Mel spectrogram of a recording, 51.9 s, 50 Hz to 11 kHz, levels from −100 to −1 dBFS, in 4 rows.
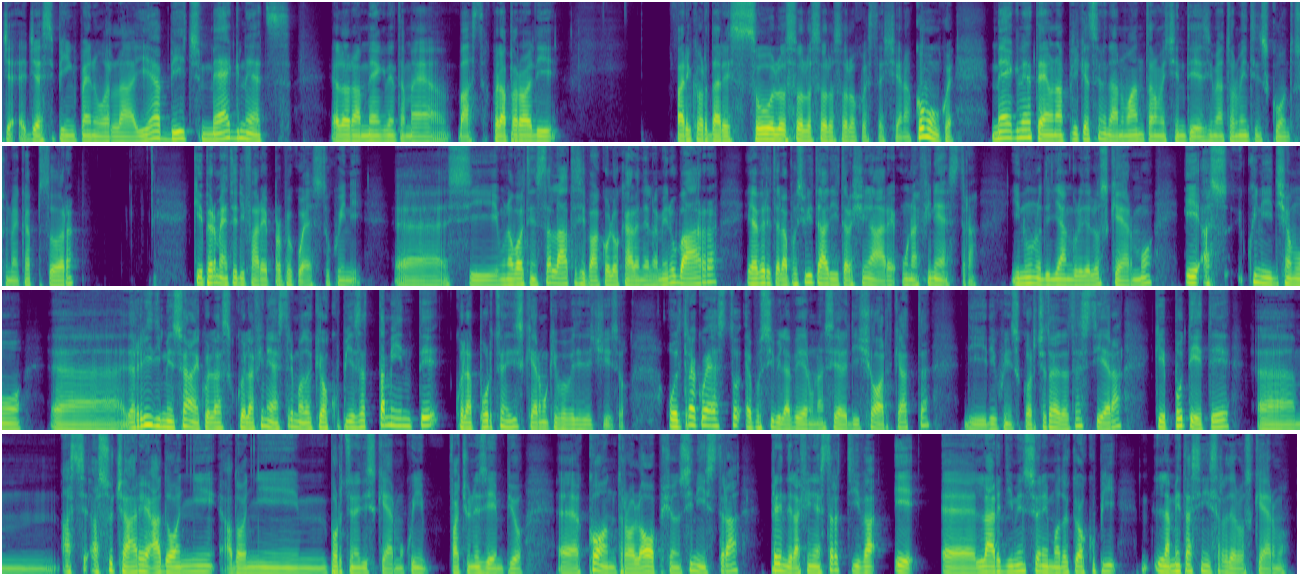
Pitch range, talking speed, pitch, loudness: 105-130 Hz, 170 wpm, 115 Hz, -19 LUFS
